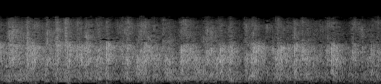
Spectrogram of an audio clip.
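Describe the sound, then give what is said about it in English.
At the swearing-in of Seema Verma as the 15th administrator of the Centers for Medicare and Medicaid Services, a crowd breaks into steady applause, a dense, even wash of many hands clapping at once that stays loud and unbroken for several seconds with no voices over it. “You can applaud that if you want.”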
